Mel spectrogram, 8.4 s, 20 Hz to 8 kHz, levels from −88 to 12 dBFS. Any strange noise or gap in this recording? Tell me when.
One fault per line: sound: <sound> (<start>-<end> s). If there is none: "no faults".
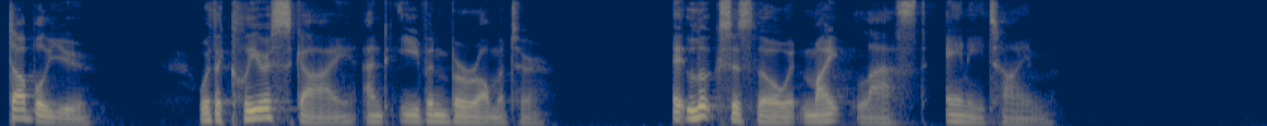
no faults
